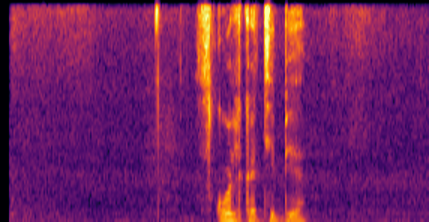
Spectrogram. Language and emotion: Russian, neutral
